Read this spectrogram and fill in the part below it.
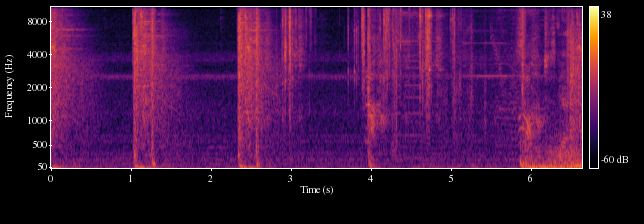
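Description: A hand cannon in Cyberpunk 2077 fires heavy, booming single shots spaced a second or more apart, each with a sharp crack and ringing tail, ending in a louder sustained blast.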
